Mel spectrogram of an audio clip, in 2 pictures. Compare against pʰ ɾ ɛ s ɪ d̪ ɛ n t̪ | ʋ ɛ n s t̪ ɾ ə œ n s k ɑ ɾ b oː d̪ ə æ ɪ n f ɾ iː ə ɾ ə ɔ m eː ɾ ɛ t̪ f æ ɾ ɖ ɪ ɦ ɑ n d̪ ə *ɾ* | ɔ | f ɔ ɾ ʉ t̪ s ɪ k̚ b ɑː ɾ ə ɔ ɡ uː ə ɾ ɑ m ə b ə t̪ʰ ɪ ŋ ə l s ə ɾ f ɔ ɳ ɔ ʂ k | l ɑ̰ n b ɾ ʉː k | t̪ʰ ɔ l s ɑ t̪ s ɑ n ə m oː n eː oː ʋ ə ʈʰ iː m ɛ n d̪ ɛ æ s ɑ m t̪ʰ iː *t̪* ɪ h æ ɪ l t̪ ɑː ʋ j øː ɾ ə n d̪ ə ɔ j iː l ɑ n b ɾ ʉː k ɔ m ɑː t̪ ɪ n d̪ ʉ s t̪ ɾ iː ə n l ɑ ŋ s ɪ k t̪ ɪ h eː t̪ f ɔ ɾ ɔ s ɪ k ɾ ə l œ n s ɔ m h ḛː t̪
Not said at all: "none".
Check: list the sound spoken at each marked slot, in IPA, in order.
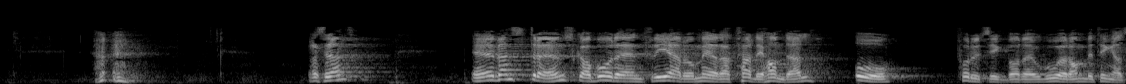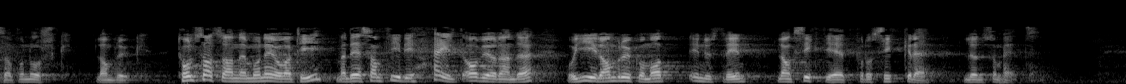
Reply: l, d̪

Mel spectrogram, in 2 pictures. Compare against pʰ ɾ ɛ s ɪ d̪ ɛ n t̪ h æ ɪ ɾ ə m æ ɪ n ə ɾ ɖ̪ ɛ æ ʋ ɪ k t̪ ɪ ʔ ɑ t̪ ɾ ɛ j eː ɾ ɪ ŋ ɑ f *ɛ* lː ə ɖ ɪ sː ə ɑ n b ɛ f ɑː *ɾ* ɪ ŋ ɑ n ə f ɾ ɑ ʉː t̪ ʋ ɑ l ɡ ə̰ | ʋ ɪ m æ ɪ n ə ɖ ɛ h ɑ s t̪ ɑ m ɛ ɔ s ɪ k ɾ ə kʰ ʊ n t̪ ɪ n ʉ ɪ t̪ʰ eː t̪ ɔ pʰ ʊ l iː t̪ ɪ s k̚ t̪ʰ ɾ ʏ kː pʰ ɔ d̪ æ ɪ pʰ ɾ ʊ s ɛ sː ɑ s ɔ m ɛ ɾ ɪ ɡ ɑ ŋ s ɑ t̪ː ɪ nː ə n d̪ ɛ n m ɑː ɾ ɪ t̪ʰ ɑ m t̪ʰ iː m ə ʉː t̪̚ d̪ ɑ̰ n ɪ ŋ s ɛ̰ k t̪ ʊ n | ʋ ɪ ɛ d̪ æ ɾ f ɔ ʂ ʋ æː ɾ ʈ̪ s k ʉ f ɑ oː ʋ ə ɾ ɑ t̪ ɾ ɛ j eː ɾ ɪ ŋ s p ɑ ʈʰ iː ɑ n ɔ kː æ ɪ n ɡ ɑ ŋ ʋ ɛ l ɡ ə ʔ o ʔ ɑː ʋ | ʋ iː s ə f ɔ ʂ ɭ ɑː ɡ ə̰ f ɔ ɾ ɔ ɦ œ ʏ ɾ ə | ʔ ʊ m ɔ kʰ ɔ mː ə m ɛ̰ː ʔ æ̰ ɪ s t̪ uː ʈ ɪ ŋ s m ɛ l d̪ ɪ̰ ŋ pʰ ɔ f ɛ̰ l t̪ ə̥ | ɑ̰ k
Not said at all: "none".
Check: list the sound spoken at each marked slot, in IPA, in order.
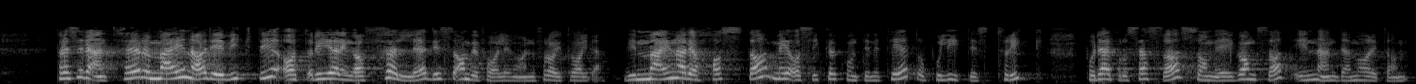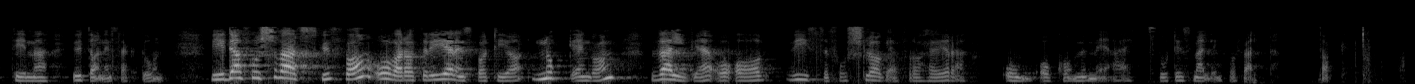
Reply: œ, l

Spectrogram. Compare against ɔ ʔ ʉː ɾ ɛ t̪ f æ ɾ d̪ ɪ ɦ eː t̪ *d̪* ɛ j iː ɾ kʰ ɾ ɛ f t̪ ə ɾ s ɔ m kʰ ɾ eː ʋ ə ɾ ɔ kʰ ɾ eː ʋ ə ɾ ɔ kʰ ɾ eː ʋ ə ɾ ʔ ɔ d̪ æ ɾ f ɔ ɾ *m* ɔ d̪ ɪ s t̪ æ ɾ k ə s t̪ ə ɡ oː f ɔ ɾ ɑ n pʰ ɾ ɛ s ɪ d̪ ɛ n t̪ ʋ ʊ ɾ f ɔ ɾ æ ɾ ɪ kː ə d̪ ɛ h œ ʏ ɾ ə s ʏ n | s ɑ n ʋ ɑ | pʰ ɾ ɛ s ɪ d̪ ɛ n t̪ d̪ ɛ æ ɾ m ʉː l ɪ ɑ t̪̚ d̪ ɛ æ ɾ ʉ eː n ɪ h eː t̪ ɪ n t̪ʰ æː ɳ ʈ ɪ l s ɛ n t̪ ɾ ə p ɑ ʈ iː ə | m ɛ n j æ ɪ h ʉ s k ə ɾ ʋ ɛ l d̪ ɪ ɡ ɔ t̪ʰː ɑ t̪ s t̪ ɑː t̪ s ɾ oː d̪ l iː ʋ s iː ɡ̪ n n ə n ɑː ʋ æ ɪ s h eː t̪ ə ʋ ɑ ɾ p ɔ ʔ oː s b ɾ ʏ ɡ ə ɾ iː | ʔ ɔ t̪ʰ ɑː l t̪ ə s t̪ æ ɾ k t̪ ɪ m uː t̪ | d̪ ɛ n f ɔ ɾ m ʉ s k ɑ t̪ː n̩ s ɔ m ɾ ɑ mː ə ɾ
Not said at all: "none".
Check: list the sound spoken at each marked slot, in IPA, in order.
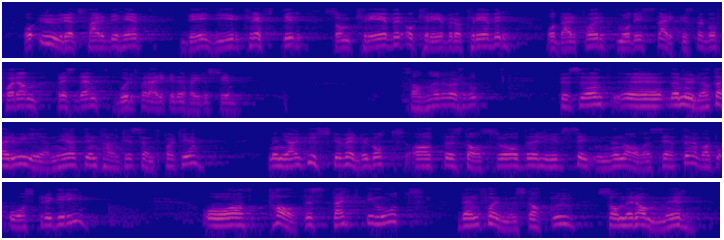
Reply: d̪, m

